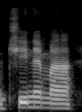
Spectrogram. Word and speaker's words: cinema: to the cinema so chinema um is an international word really so we leave it as it is we pronounce it in Italian CI is chi V Al CA F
